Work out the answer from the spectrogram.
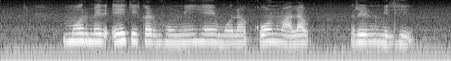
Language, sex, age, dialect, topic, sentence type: Chhattisgarhi, female, 56-60, Western/Budati/Khatahi, banking, question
